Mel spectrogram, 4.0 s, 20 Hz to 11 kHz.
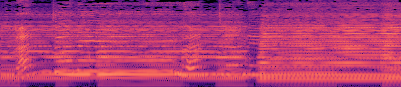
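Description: Castagnari Handry 18 G/C diatonic button accordion (melodeon) playing held chords over a rhythmic left-hand bass, the bass notes pulsing on and off. The chord and bass change about two-thirds of the way through.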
